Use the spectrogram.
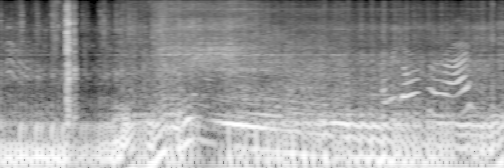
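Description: A snowmobile engine starts up and revs in blizzard conditions, a loud, close rumbling idle that surges and climbs in pitch several times toward the end, with no talk over it.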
